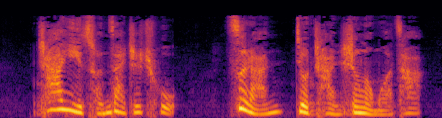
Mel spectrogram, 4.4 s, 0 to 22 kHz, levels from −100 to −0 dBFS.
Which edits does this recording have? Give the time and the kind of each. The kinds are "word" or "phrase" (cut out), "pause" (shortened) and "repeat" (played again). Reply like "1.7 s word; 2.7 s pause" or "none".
none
